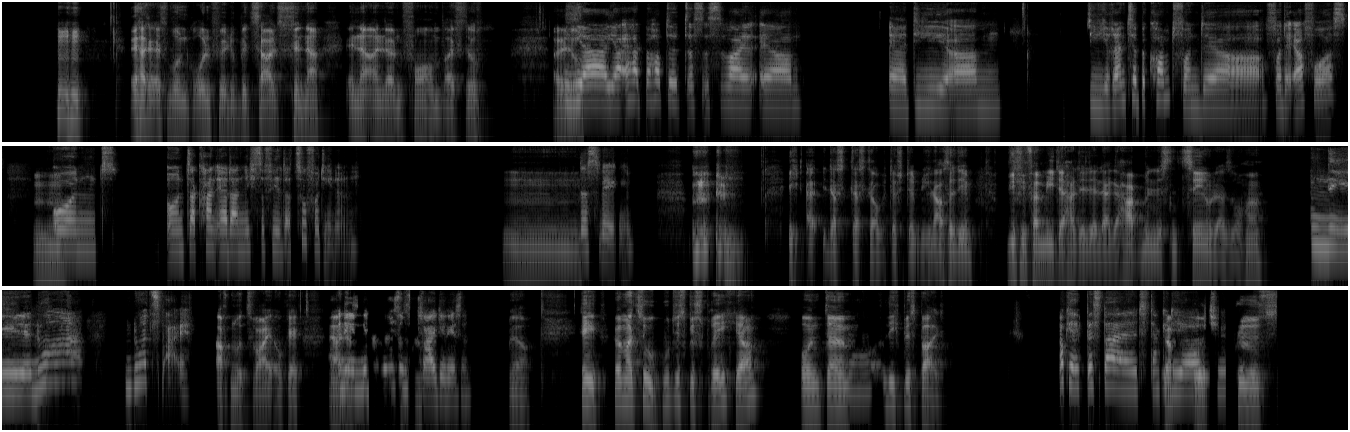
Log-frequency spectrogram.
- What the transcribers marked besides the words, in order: chuckle; throat clearing; unintelligible speech
- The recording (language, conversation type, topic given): German, unstructured, Wie stehst du zur technischen Überwachung?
